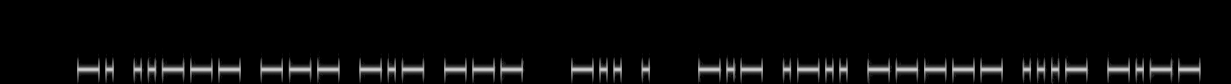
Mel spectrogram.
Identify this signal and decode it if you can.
Morse code, heard as a keyed tone, about 17 wpm, 700 Hz. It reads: N2OKO DE KL0VY
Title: USA Callsign DE Callsign 17wpm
